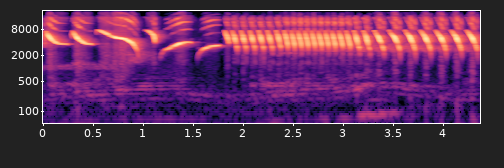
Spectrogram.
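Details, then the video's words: Canary song used as a 'pancingan' lure to get quiet canaries singing: opening with separate curved whistles and downslurs, then a long, fast, even trill of bright repeated notes. "PANCINGAN AMPUH BUAT KENARI YANG SUSAH BUNYI AUTO NYAUT, SUARA BURUNG KENARI GACOR DOR"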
